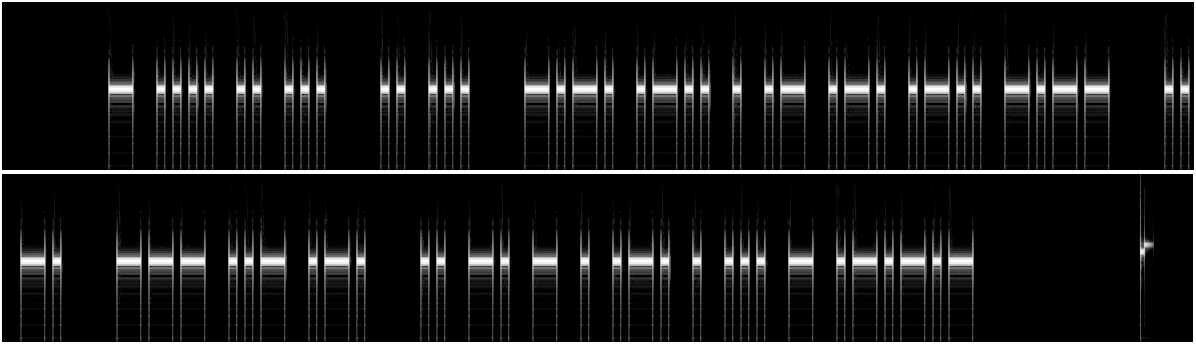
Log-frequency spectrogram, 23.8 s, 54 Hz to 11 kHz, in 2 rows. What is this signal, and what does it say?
Morse code, heard as a keyed tone, about 15 wpm, 700 Hz. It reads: THIS IS CLEARLY IN OUR INTEREST.
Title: Sentences from Top 1300 Words 15wpm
